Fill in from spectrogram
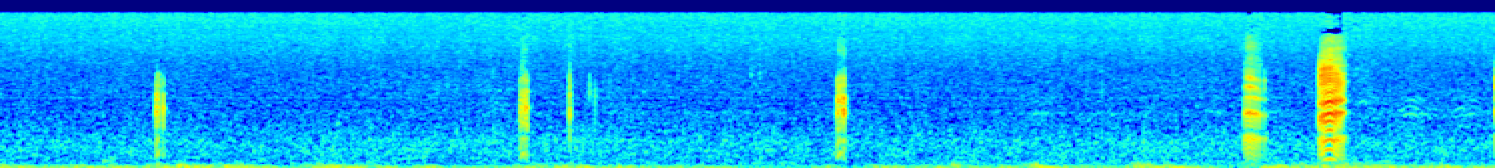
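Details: A female blue-footed booby walking around her nest site gives close, short, harsh, duck-like honks, about six spaced unevenly over nine seconds, over a low steady rumble of wind or surf.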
